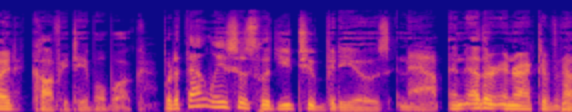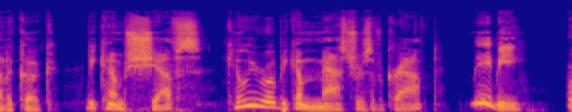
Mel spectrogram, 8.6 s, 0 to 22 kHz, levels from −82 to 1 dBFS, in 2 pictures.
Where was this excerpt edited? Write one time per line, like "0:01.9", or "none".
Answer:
0:01.2
0:02.1
0:04.2
0:04.9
